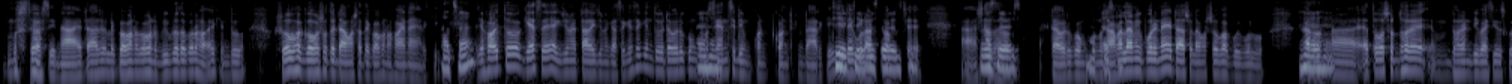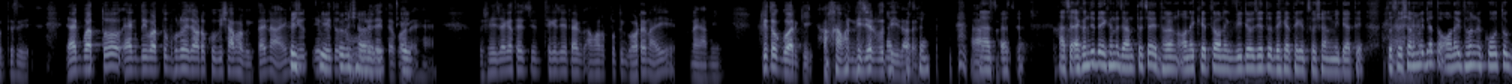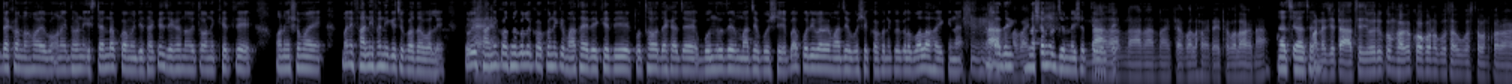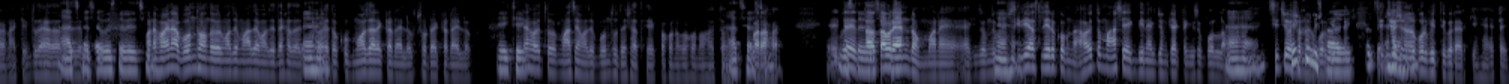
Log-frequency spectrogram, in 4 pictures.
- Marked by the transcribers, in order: laughing while speaking: "ঠিক, ঠিক, বুঝতে পেরেছি"; tapping; laughing while speaking: "আমার নিজের প্রতিই ধরেন। আচ্ছা"; laughing while speaking: "আচ্ছা, আচ্ছা"; laughing while speaking: "হুম, না, না, না, ভাই … বলা হয় না"; other background noise
- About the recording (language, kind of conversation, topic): Bengali, podcast, বয়স্ক ও ছোট পরিবারের সদস্যদের সঙ্গে সামাজিক যোগাযোগমাধ্যম নিয়ে আপনার কী ধরনের কথাবার্তা হয়?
